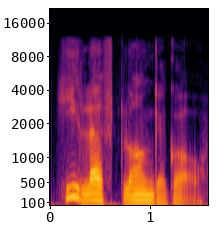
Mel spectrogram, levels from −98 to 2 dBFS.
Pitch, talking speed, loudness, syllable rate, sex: 135 Hz, 150 wpm, -16 LUFS, 3.4 syllables/s, female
